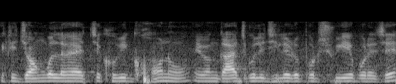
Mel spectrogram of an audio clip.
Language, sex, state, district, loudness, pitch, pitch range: Bengali, male, West Bengal, North 24 Parganas, -19 LUFS, 150 Hz, 145-155 Hz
